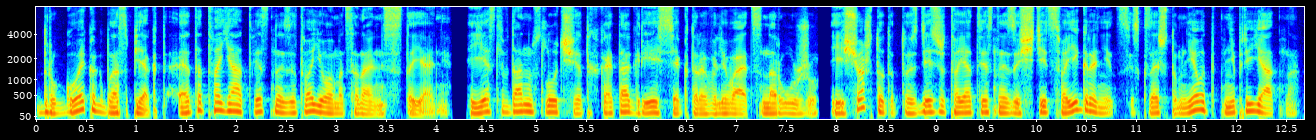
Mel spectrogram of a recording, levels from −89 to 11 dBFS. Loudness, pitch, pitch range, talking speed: -14 LUFS, 115 Hz, 100-130 Hz, 190 wpm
